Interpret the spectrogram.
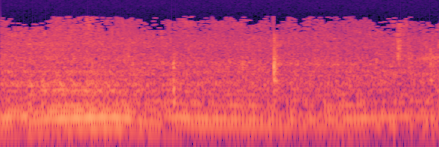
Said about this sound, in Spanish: El coche entra por un camino.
